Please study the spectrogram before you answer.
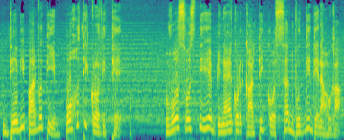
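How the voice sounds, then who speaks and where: A man's voice: medium pitch, big pitch swings, a little slow, darkish tone. A man narrating a scripted devotional storybook tale as the narrator. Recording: long reverb, background music.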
